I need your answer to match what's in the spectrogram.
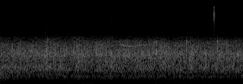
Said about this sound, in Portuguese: Você pode dar uma salva de palmas a Deus por essa graça.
